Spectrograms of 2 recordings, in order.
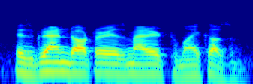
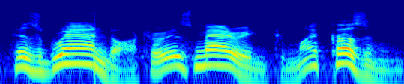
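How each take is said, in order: First: The pitch stays mostly level across the sentence. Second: The pitch moves up and down across the sentence. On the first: The speaker calls it wrong. "You do not say" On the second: The speaker calls it right. "See how I'm moving my voice up and down"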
